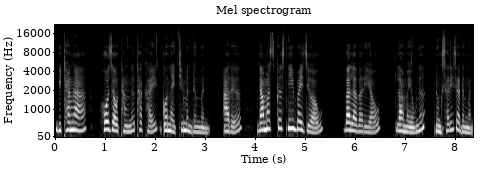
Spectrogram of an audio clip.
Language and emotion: Bodo, neutral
